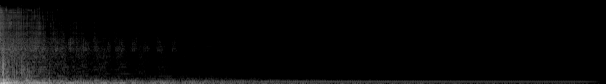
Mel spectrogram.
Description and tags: recordings of a home made instrument of David Bithells called Sun Ra, recordings by Ali Momeni. Instrument is made of metal springs extending from a large calabash shell; recordings made with a pair of earthworks mics, and a number K&K; contact microphones, mixed down to stereo. Dynamics are indicated by pp (soft) to ff (loud); name indicates action recorded.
